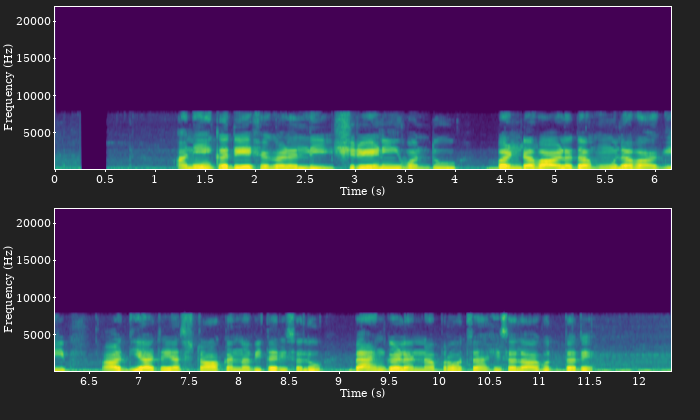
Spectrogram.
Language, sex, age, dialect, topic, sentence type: Kannada, male, 18-24, Mysore Kannada, banking, statement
